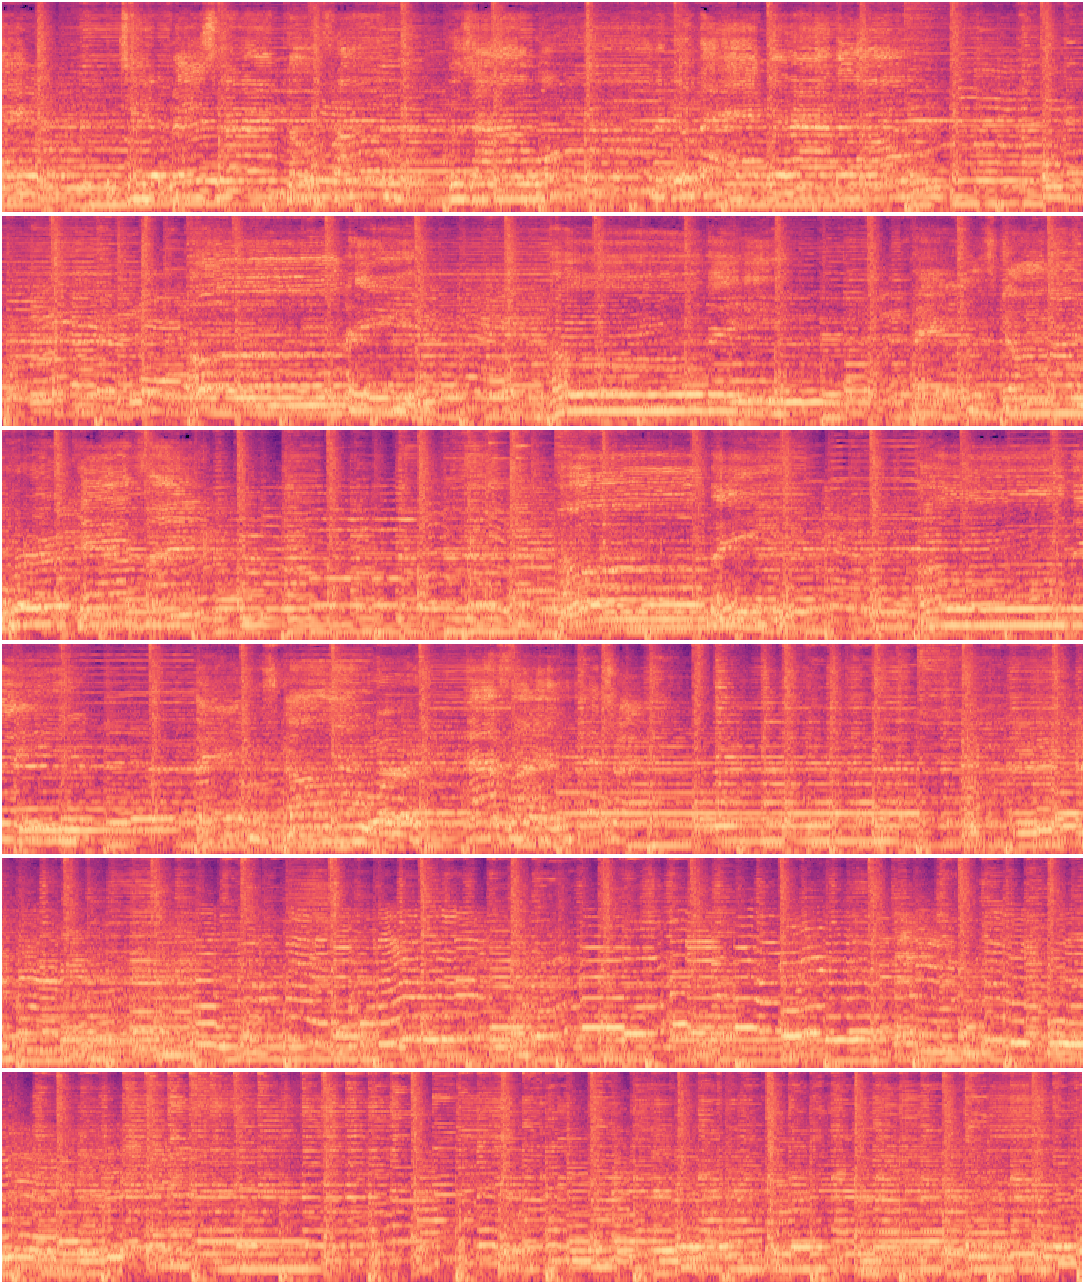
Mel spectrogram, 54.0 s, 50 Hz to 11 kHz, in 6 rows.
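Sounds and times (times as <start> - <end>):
country band music: 0.0 - 54.0
strummed acoustic guitars: 0.0 - 54.0.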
